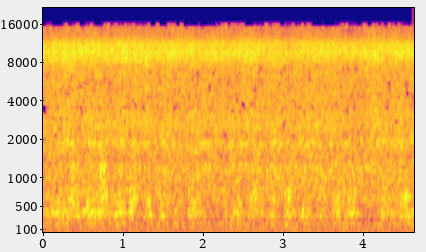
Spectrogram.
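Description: Ground chilli spice paste sizzling steadily in hot oil in a wok as it is stirred with a wooden spatula, the paste sautéing until cooked.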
